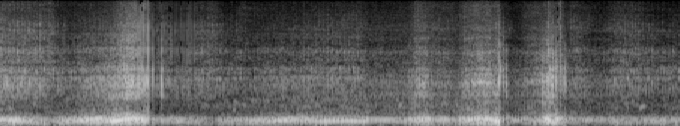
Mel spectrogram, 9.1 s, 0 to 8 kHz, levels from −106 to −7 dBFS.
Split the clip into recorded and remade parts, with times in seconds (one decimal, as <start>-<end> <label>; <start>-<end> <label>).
0.0-1.8 recorded; 1.8-2.6 remade; 2.6-9.1 recorded

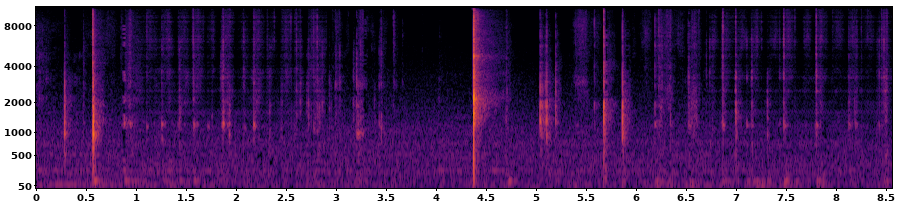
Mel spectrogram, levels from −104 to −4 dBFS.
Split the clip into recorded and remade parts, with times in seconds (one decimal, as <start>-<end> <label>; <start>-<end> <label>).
0.0-1.0 recorded; 1.0-2.9 remade; 2.9-6.7 recorded; 6.7-8.6 remade

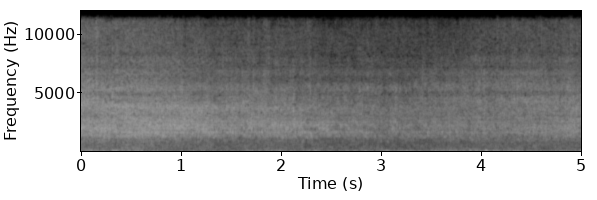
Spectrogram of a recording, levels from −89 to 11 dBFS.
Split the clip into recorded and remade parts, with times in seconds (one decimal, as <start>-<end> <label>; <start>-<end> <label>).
0.0-0.9 recorded; 0.9-3.9 remade; 3.9-5.0 recorded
